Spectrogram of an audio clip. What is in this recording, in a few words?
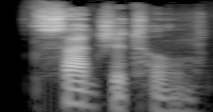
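"sagittal", British English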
